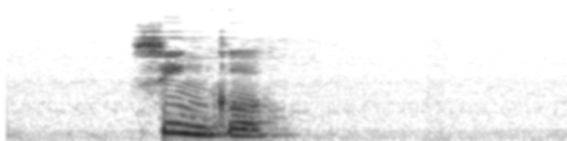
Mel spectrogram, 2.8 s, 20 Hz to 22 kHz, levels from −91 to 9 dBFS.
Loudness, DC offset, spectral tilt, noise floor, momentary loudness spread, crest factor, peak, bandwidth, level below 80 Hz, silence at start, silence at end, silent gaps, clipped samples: -14 LUFS; under 0.1%; -3 dB/octave; -70 dBFS; 10 LU; 18 dB; 0 dBFS; 9.4 kHz; -64 dBFS; 0.65 s; 1.5 s; none; under 0.1%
